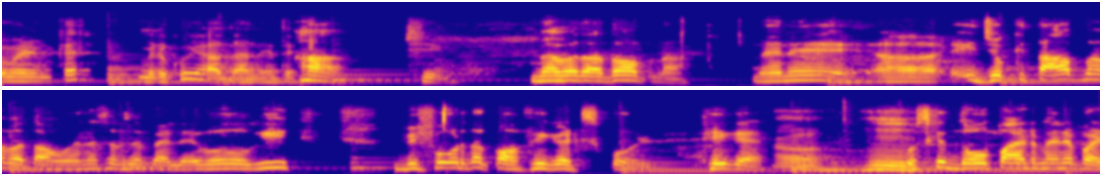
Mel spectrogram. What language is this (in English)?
Hindi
